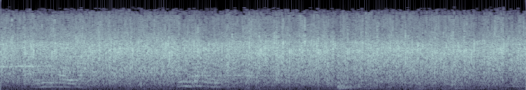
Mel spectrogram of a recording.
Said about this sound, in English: First of all, can you give them a round of applause for everyone?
